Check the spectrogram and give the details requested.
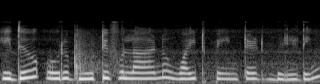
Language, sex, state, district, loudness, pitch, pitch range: Tamil, female, Tamil Nadu, Nilgiris, -15 LUFS, 270 Hz, 255-285 Hz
